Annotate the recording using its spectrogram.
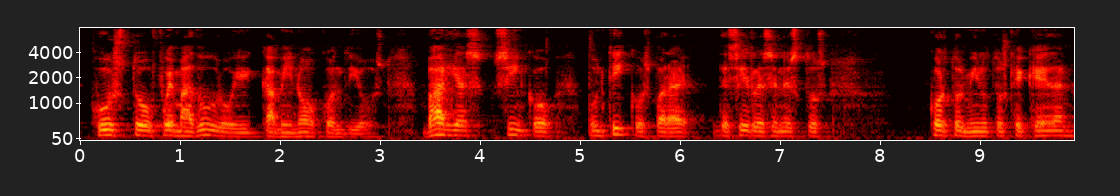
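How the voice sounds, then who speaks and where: The pace is very slow. A man speaks at a medium pitch. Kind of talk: sermon / Bible teaching to camera. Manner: warm, affectionate.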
